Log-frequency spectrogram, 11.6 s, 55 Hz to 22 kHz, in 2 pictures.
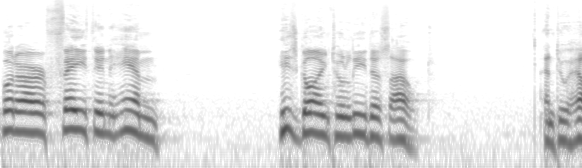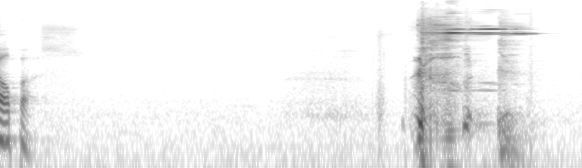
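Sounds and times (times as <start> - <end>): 
speech: 0.0 - 1.7, 2.8 - 4.2, 5.4 - 6.4
person clearing throat: 10.0 - 11.0
person coughing: 10.0 - 11.0.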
